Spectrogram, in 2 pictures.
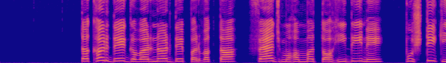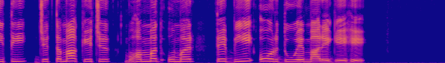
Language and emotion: Dogri, neutral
